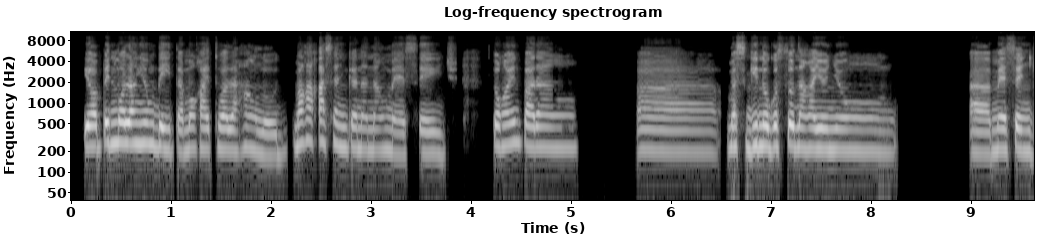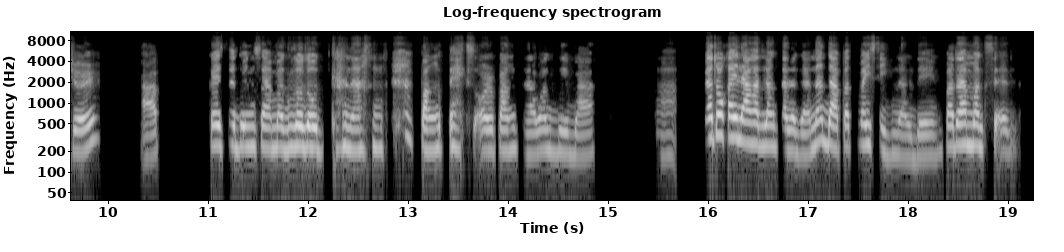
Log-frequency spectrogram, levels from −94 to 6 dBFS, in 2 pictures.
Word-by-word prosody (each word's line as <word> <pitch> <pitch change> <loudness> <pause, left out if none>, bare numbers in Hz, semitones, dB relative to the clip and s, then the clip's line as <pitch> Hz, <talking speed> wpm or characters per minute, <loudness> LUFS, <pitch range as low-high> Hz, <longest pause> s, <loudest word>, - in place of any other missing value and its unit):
i-open 245 +3 +5
mo 260 - +7
lang 255 0 +6
iyong 255 -2 0
data 210 -2 +1
mo 220 +2 -4
kahit 215 -1 -3
wala 210 -2 0
kang 215 -2 -6
load, 175 +1 -4
makaka-send 255 -3 -2
ka 225 - -1
na 215 - -4
ng 210 0 -7
message, 190 0 -6 0.4
so 235 - +1
ngayon 255 +2 0
parang, 225 -2 -1 0.8
ah, 200 -1 -7
mas 225 0 -1
ginugusto 230 +1 +3
na 220 -1 -1
ngayon 215 -1 +2
yung, 205 0 -4 1.2
ah, 190 -1 -1
Messenger 205 +3 +1 0.4
app - - -4 0.5
kaysa 235 0 +1
dun 230 0 +2
sa 230 -1 +1
maglo-load 225 -1 +5
ka 225 +1 -3
ng 210 -1 -1 0.5
pang-text 215 +1 -1
or 205 0 +2
pang-tawag 205 -2 -3
'di 195 -1 -3
ba? 175 0 -6 0.7
A 175 0 -15 0.3
pero 320 +3 +7
kailangan 270 -6 +7
lang 235 -1 +1
talaga 200 -3 0
na 265 - +3
dapat 230 -2 +3
may 245 - +2
signal 180 -5 -8
din 175 +2 -5
para 245 +1 +4
mag-send, 220 -4 -2
215 Hz, 155 wpm, -22 LUFS, 200-235 Hz, 1.2 s, mo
